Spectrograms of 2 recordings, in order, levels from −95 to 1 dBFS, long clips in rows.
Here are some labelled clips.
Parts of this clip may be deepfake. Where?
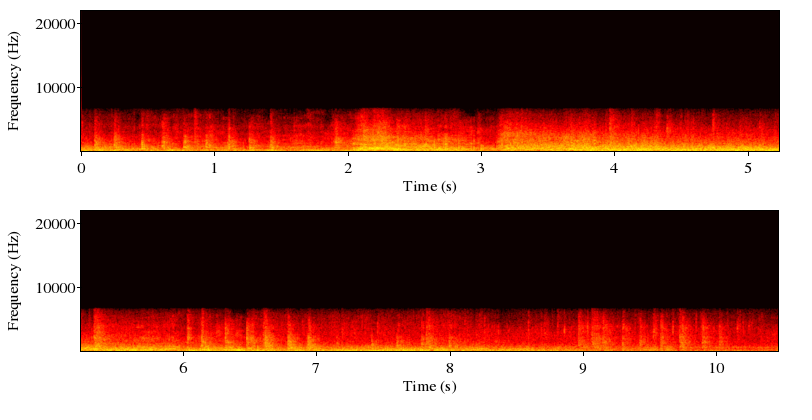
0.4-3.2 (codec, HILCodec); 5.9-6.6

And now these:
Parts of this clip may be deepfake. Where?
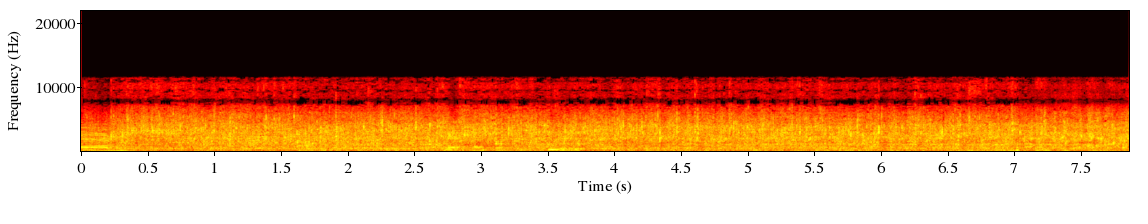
7.1-7.9 (codec, HILCodec)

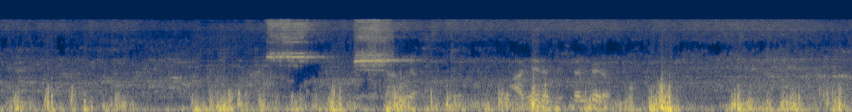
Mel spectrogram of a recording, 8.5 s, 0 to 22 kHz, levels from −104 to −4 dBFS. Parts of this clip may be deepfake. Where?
2.0-2.9 (codec, HILCodec)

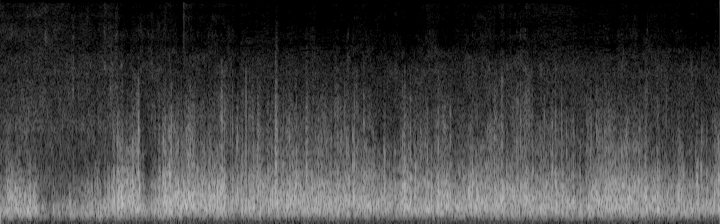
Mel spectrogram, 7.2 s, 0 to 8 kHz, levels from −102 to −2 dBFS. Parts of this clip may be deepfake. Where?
0.0-2.4 (codec, HILCodec); 3.3-5.4; 6.1-7.2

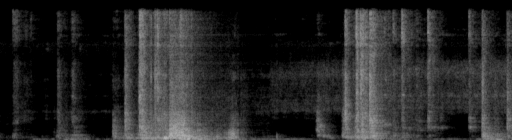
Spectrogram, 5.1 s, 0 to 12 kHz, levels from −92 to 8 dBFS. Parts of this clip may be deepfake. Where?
1.5-2.7 (codec, HILCodec)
